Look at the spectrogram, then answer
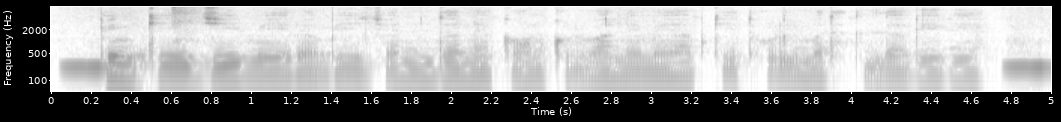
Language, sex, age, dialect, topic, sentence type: Hindi, male, 18-24, Awadhi Bundeli, banking, statement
